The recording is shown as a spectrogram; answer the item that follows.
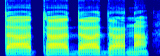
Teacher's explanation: जीभ हमेशा दांत में सट जाएगी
